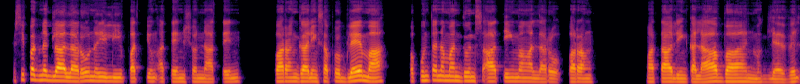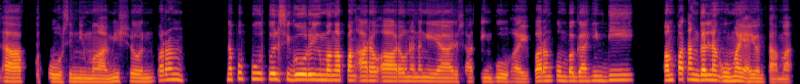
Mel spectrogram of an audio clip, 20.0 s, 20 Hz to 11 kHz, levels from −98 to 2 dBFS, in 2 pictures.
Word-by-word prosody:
kasi 180 +6 -9
pag 205 -3 +2
naglalaro 165 -3 +4
nalilipat 145 -3 -1
yung 145 - -4
atensyon 135 0 -5
natin. 130 +3 -4 0.4
Parang 145 0 +1
galing 145 0 +2
sa 150 0 -2
problema 150 0 +3 0.2
papunta 175 +4 -3
naman 170 -2 0
dun 160 -1 0
sa 145 +1 0
ating 145 0 -4
mga 140 -1 -2
laro 125 -1 -3
parang 130 -1 -1 0.7
matalo 130 0 +1
yung 130 -2 -2
kalaban, 135 +2 +2
mag-level 120 +1 -4
up 140 -1 +2
tapusin 135 0 -4
yung 130 - -3
mga 125 -1 0
misyon. 145 0 -3 0.2
Parang 205 +2 0 0.5
napuputol 230 0 +1
siguro 210 -1 +5
yung 200 -1 +1
mga 190 0 +2
pang-araw-araw 170 -4 +2
na 155 - -3
nangyayari 140 -2 -2
sa 140 0 -9
ating 140 -1 -8
buhay 130 -3 -4
parang 170 +2 +1
kumbaga 170 -2 -1
hindi 195 +4 -4 0.3
pampatanggal 200 0 +4
ng - - -5
umay, 160 0 +3
ayon 135 -1 -1
tama. 120 -1 -5
145 Hz, 140 wpm, -23 LUFS, 135-175 Hz, 0.7 s, siguro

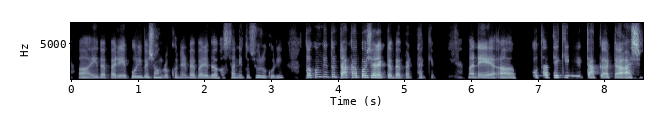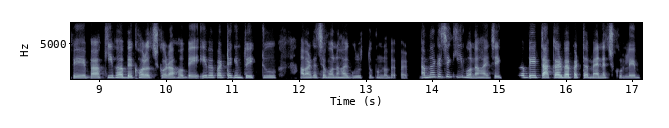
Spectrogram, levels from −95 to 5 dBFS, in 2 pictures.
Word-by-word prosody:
আ - - -4 0.2
এ - - -5
ব্যাপারে 185 -1 -3 0.2
পরিবেশ 210 0 -1
সংরক্ষণের 195 -1 -6
ব্যাপারে 170 +1 -3
ব্যবস্থা 185 +4 -5
নিতে 185 +1 -11
শুরু 235 -3 0
করি। 165 +4 -10 0.4
তখন 255 +6 +1
কিন্তু 325 0 -4
টাকা 230 +4 +5
পয়সার 275 -4 +8
একটা 200 0 -1
ব্যাপার 170 0 -4
থাকে। - - -14 0.6
মানে 195 0 +2 0.3
আ - - +5 0.5
কোথা 235 +1 +3
থেকে 240 -1 +4 0.3
টাকাটা 205 -1 +4 0.2
আসবে? 200 -1 +4 0.2
বা 180 - +1 0.2
কিভাবে 225 -2 +2
খরচ 195 -4 0
করা 185 -3 0
হবে? 185 0 -3 0.2
এ - - 0
ব্যাপারটা 245 +2 -1
কিন্তু 240 0 -1
একটু 225 +1 -13 0.5
আমার 210 +1 +1
কাছে 220 +1 -5
মনে 205 0 -4
হয় 205 -1 -2
গুরুত্বপূর্ণ 215 -4 -10
ব্যাপার। - - -14 0.3
আপনার 285 +5 0
কাছে 330 +1 -4
কি 290 - -10
মনে 195 -4 -3
হয়? 195 -1 -3
যে - - -3
কিভাবে 265 0 -2 0.2
টাকার 225 +1 +6
ব্যাপারটা 225 +1 +3
মেনেজ 195 +1 -2
করলে 185 -2 -7
210 Hz, 170 wpm, -22 LUFS, 190-235 Hz, 0.6 s, পয়সার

